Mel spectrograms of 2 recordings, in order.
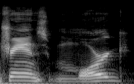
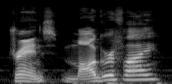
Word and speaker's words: transmogrify: all day I've put I'm putting the r in the wrong spot is I'm saying trans morgue if I but the r is after the dree transmogrify I think might be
